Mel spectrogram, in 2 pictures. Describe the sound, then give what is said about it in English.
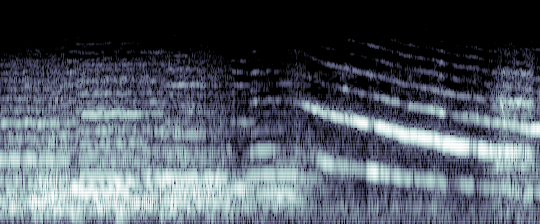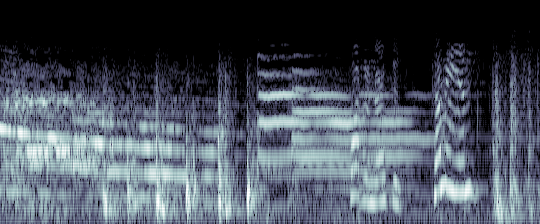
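An ambulance siren wails in long falling and rising sweeps, loud as it pulls in, following a few seconds of voices talking at the start. “What is this, McGee? Why the ambulance?”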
